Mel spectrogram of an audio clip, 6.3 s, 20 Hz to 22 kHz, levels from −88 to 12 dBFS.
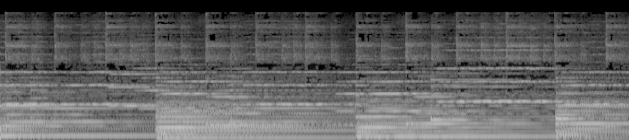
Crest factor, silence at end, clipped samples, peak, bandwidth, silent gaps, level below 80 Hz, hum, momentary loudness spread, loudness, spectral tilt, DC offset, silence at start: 14 dB; 0 s; under 0.1%; -4 dBFS; 16.5 kHz; none; -32 dBFS; none; 4 LU; -18 LUFS; -4.5 dB/octave; under 0.1%; 0 s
